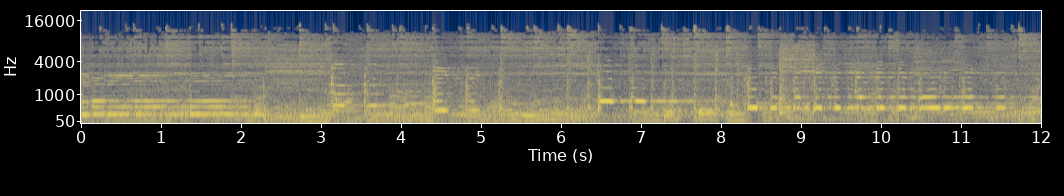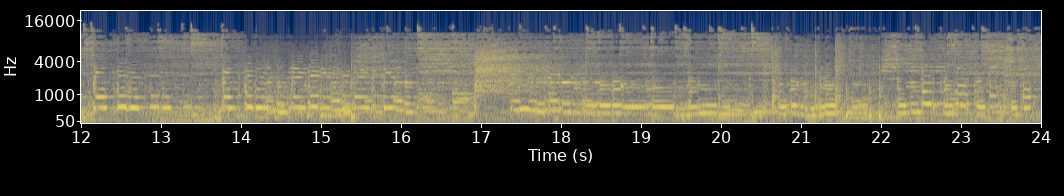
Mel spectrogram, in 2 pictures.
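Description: Live blues shuffle-boogie band playing an instrumental break: electric guitar carrying a single-note lead line over drum kit and bass.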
